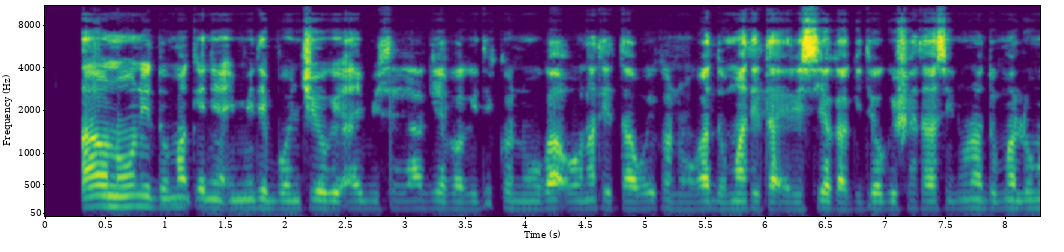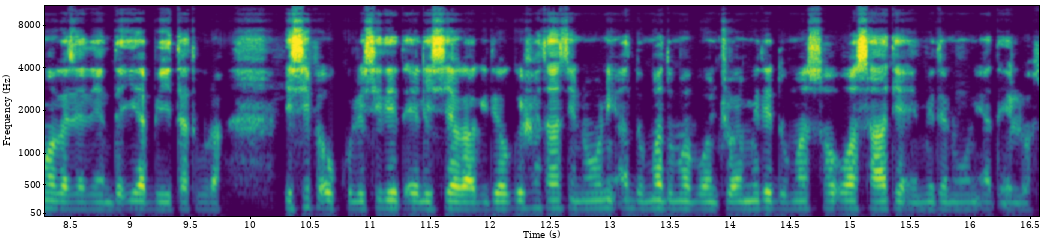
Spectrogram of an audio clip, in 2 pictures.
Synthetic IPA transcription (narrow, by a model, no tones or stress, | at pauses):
ʔɐwɔnuːnɪd̪ʊmːɐkʼɛnɪjaɪmːɪd̪ɪbɔnt͡ʃːɪjoːɡeːʔɐjbɪsːɛjaːɡɪjɐbɐɡɪd̪ɪkːɔnuːɡaːʔo̞ːnɐt̪ɛt̪ːaːwɔjkːɔnuːɡaːd̪ʊmːɐt̪ɛt̪ːaɛɾɪsːɪjɐɡaɡɪd̪ɪjoːɡɪʃːɐt̪aːsːɪnunɐd̪ʊmːɐlʊmːɐɡɐzɛd̪ɛjɐnd̪ɛʔɪjɐbiːt̪ːɐt̪uːɾɐʔɪsːɪfɛʊkːʊlɪsːɪd̪ɪt̪ʼe̞ːlɪsːɪjɐɡaɡɪd̪ɪjoːɡɪʃːɐt̪aːsɪnuːnɪʔɐd̪ʊmːɐd̪ʊmːɐbɔnt͡ʃːʊwɐɪmːɪd̪ɪd̪ʊmːɐsoːʔʊwɐsaːt̪ɪjɐʔɪmːɪd̪ɪnuːnɪɐt̪ʼeːlːoːs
